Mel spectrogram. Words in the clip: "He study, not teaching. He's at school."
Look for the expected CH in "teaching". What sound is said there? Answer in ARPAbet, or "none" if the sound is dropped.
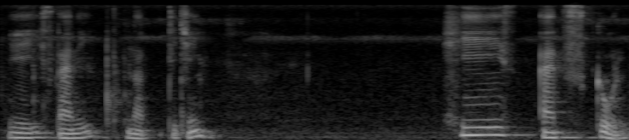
CH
